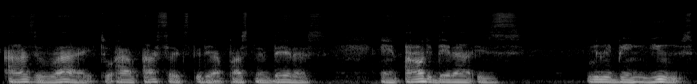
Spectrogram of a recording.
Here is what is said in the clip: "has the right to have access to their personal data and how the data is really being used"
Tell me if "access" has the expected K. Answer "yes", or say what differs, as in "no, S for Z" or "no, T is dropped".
no, K is dropped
